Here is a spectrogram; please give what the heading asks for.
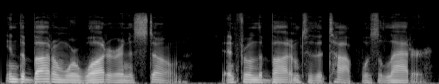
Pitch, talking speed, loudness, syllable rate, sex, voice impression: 100 Hz, 245 wpm, -20 LUFS, 6.0 syllables/s, male, masculine, adult-like, slightly thick, slightly cool, sincere, slightly calm, kind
